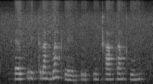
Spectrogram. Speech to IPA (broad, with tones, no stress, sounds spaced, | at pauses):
h ɛː˧ w k r i˦˥ ʔ t r a˧ n b a˥˩ n pʰ l eː˨˩ m p r u˨˩ k̚ p i˧ n kʰ a˦˥ m t a˥˩ m kʰ u˦˥ n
